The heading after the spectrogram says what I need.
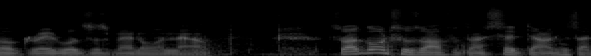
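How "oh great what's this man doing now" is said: plain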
